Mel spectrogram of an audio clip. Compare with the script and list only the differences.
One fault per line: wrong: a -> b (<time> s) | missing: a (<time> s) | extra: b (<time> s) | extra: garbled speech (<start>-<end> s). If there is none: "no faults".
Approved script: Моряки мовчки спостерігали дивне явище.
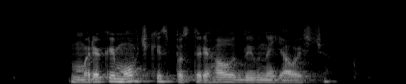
no faults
